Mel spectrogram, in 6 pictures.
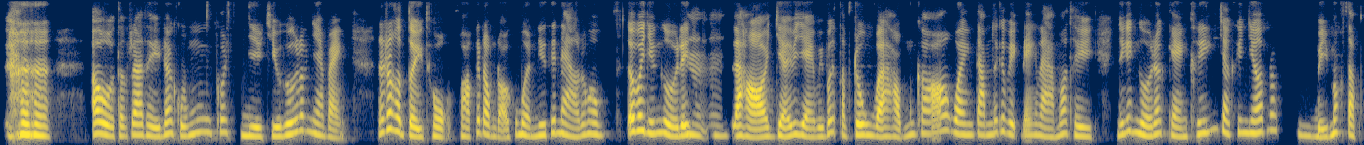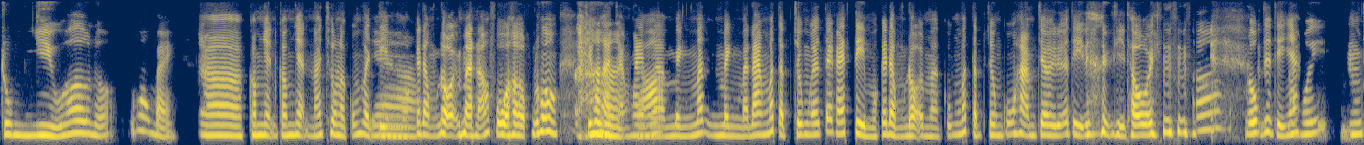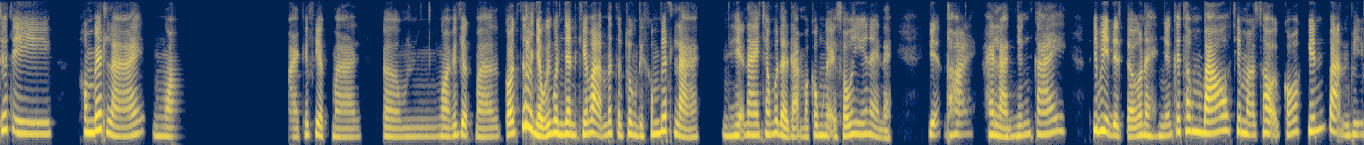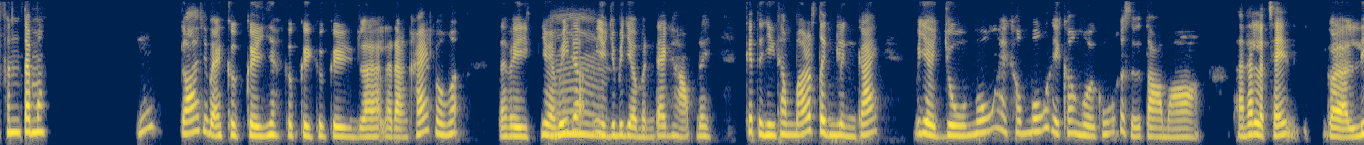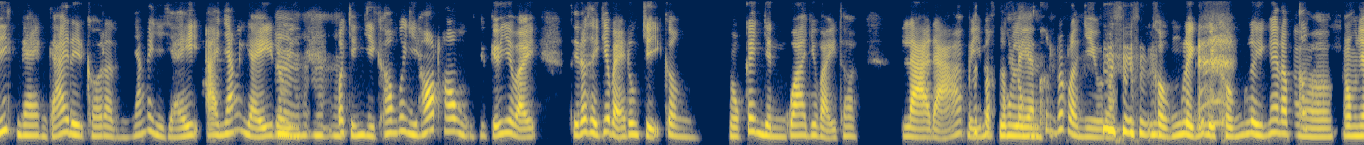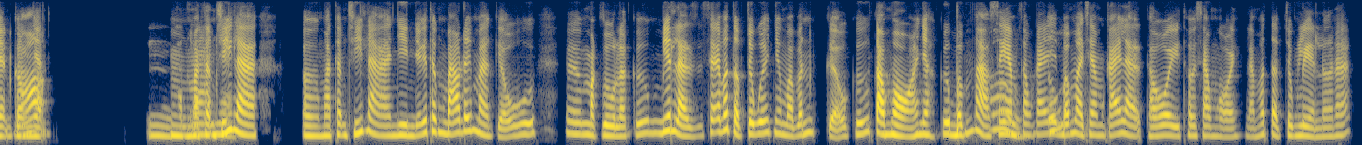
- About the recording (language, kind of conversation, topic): Vietnamese, podcast, Bạn xử lý thế nào khi bị mất tập trung giữa chừng?
- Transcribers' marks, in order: laugh; other background noise; tapping; laugh; chuckle; laugh; laugh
